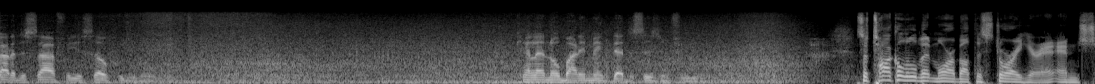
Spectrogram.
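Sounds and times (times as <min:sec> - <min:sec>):
speech: 0:00.0 - 0:01.7, 0:05.2 - 0:07.2, 0:08.6 - 0:10.9
ocean surf waves: 0:00.0 - 0:08.6.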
